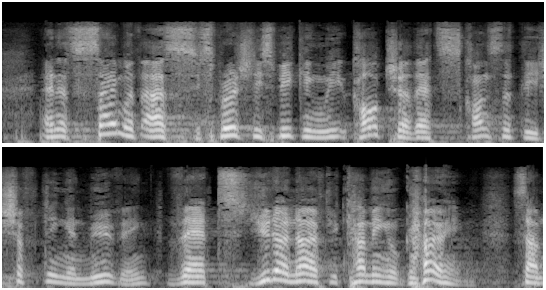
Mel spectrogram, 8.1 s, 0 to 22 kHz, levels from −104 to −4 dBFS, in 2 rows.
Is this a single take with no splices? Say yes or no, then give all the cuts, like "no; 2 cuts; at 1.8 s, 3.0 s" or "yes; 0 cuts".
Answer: no; 3 cuts; at 1.5 s, 2.6 s, 5.2 s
